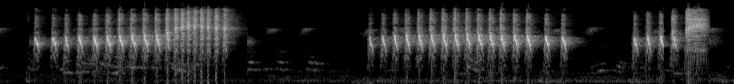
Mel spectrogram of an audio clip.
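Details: Sooty-headed bulbul, called Kapas Tembak, on a lure to get birds to answer and sing: three bouts of quick, bright chirp series separated by short gaps, the last ending in a harsh note.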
